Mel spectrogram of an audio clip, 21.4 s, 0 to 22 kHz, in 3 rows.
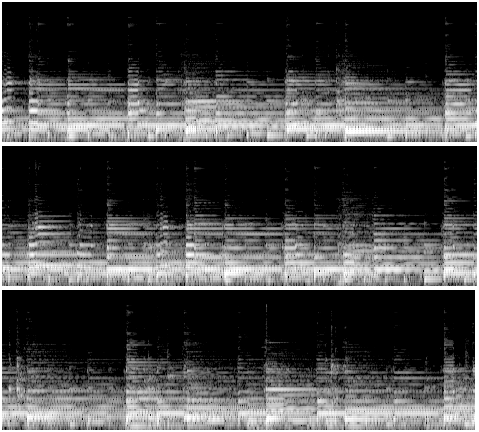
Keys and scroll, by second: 3.9 ctrl+z, 6.0 ctrl+z, 11.2 ctrl+z, 17.4 ctrl+z, 18.5 ctrl+x, 19.0 ctrl+z, 19.8 ctrl+f, 21.2 BackSpace.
